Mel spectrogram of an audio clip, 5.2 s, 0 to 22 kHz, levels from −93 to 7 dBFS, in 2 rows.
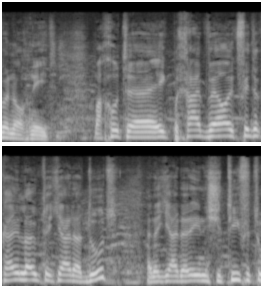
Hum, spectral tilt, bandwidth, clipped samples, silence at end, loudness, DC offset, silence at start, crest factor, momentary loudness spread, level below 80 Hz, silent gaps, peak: none; -4.5 dB/octave; 16.5 kHz; under 0.1%; 0 s; -15 LUFS; under 0.1%; 0 s; 12 dB; 8 LU; -46 dBFS; none; -2 dBFS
